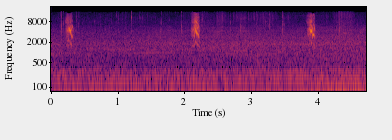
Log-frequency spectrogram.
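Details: Sparrows coming to a post for food at a Tenmangu shrine, 1 December 2023: three sharp, high, isolated chirps spaced about two seconds apart, with a constant low hum of traffic behind.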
